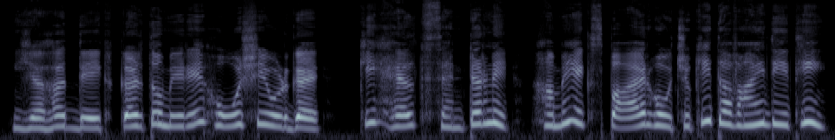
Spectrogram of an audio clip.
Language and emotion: Hindi, fearful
